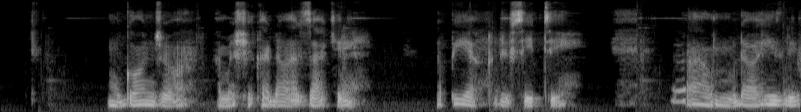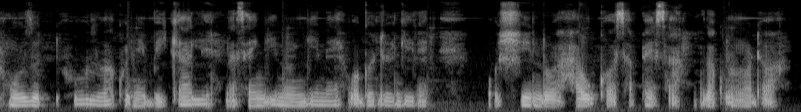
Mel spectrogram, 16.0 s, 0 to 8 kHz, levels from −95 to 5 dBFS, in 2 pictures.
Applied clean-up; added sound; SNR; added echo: neural separator model SepFormer DNS4.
